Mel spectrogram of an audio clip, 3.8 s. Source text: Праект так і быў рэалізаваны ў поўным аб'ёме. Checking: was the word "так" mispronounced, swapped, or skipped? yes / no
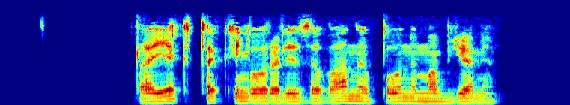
no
